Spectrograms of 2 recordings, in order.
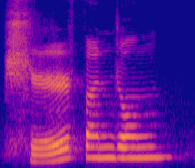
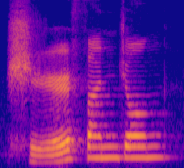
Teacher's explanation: When we have a second tone going into a first tone, the second tone resolves, that pitch rise, resolves right where the first tone starts, which means it's a really natural production.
